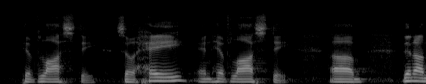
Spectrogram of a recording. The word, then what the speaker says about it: hei: Finland and uh so the Finnish word for hello I mean it sounds kind of slangy but it's hey you know so everybody can pronounce hey you say it hey okay I think and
